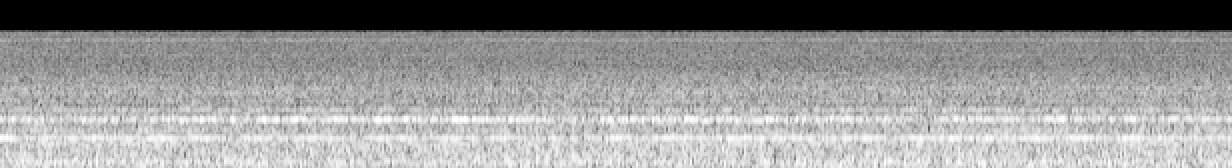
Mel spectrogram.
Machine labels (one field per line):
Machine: fan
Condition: normal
